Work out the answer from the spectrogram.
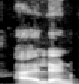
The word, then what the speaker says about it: isle: हम आइसलैंड नहीं पढ़ेंगे, आइलैंड पढ़ेंगे। आइलैंड, एस को साइलेंट रखते हैं। उसी तरह से ISLE, तो यहाँ पर एस साइलेंट रहेगा तो इसको आइल पढ़ेंगे।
